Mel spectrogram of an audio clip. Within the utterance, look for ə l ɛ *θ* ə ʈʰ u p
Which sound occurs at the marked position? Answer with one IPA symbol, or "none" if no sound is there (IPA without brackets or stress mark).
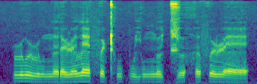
f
